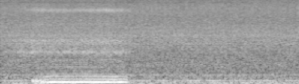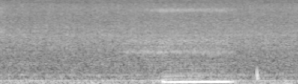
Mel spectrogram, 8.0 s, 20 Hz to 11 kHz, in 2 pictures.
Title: Korean Girl Sleep Snoring (Part 2)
